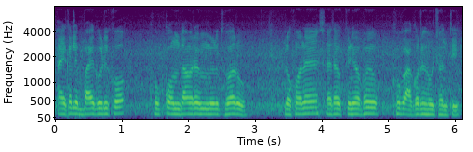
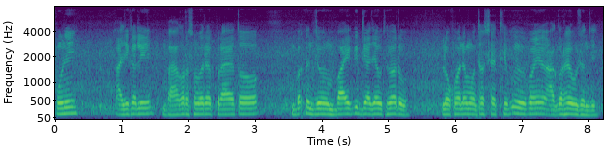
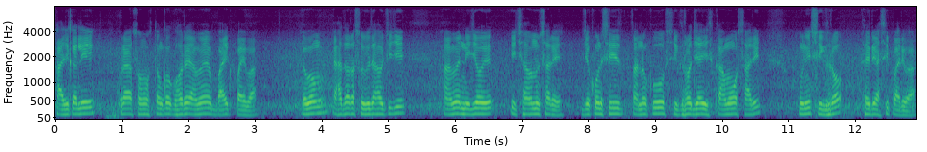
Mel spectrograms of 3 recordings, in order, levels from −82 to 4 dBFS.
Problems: constant background noise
